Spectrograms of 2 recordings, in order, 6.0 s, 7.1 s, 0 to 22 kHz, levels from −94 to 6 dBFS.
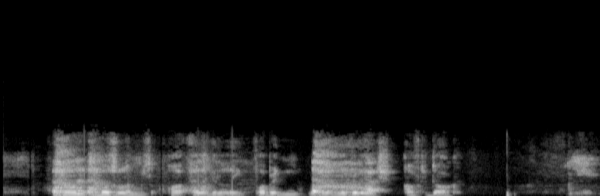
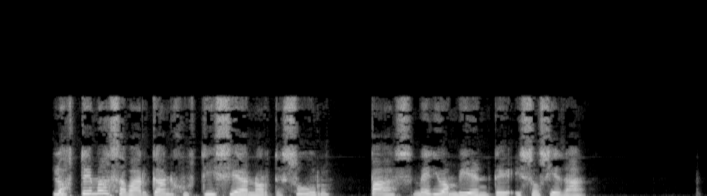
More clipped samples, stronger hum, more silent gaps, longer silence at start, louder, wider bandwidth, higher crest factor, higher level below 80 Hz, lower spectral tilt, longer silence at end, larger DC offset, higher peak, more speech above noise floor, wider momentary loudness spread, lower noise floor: neither; neither; neither; about the same, 0.5 s vs 0.55 s; second, -20 LUFS vs -17 LUFS; second, 7.4 kHz vs 11.5 kHz; about the same, 18 dB vs 16 dB; second, -62 dBFS vs -54 dBFS; second, -2.5 dB/octave vs -4 dB/octave; second, 0.05 s vs 1.25 s; neither; about the same, -2 dBFS vs -2 dBFS; second, 41 dB vs 67 dB; first, 14 LU vs 6 LU; second, -61 dBFS vs -83 dBFS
